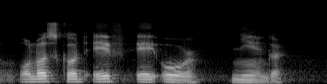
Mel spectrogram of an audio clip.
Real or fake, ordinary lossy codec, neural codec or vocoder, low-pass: fake; none; codec, 16 kHz, about 1 kbps, DyCAST, with the encoder's durations; 7.2 kHz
